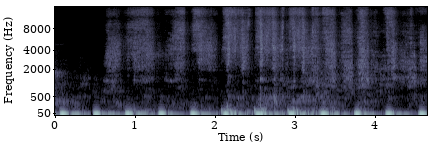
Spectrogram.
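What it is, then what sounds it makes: Plush fleece bathrobe being scratched. Fingertips and nails scratch and rub the sleeve and front of a worn navy, soft plush fleece bathrobe. The result is a quiet, steady rhythm of breathy, bright scratchy strokes, about two to three per second, each with a soft, muffled low thump underneath.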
